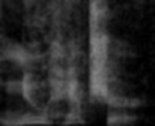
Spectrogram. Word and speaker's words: New Hampshire: Now, that last syllable, it's not Shire. It's not like Frodo in the Shire. It's sure. New Hampshire.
